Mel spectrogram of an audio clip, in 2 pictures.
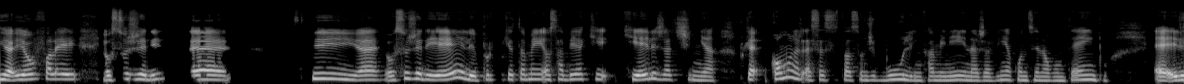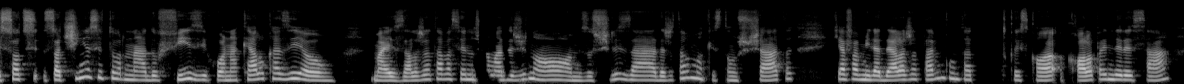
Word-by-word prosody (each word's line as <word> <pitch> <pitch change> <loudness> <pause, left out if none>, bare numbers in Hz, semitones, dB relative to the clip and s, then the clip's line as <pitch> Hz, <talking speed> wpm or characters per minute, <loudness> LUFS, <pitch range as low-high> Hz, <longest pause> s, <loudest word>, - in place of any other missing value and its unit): e 225 - +7
aí 205 +1 +6
eu 235 +2 +4
falei 240 -1 0 0.2
eu 205 - +1
sugeri 235 +2 0 0.3
é, 220 -1 +7 0.9
sim, 255 -4 +2
é, 210 0 +2
eu 190 - -2
sugeri 260 -1 +1
ele 220 +2 +5
porque 220 +3 -7
também 240 +1 -3
eu - - -1
sabia 230 +2 -2
que 245 +12 -8
que 220 - 0
ele 230 +5 +5
já 230 -2 -4
tinha 205 -5 -6 0.2
porque 225 - 0
como 270 +6 +1
essa 215 -6 -4
situação 200 0 -8
de 195 0 -6
bullying 200 0 -2
com 190 - -11
a - - -4
menina 190 0 -2
já 180 0 -6
vinha 205 +3 -6
acontecendo 190 -2 -6
há - - -3
algum 180 0 -6
tempo, 210 0 -3 0.4
eh, 180 - +7
ele 205 +2 +6
só 235 +4 +2
se 235 - -2
só 210 +3 +3
tinha 290 +11 +1
se 310 -2 -1
tornado 210 -8 -1
físico 210 -3 0
naquela 200 +5 +1
ocasião, 240 -9 +2 0.3
mas 180 -2 +2
ela 180 +1 +2
já 225 +3 -2
tava 245 +1 -1
sendo 235 -1 -1
chamada 210 -2 -2
de 215 +4 -4
nomes, 210 -6 +1
hostilizada, 200 -1 -1
já 190 - -7
estava 285 +8 -2
uma 280 -4 +1
questão 195 -2 -7
chata, 195 +7 -2 0.4
que - - -5
a 240 - +5
família 220 -4 +3
dela 195 +2 +4
já 235 +2 -4
estava 230 +3 -2
em 300 - -2
contato 235 -6 -3 0.3
com - - -5
a - - -2
escol 195 -1 0 0.2
...cola 185 +2 +4
pra 230 +3 -3
endereçar. 210 -2 +1
215 Hz, 190 wpm, -25 LUFS, 195-235 Hz, 0.9 s, e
